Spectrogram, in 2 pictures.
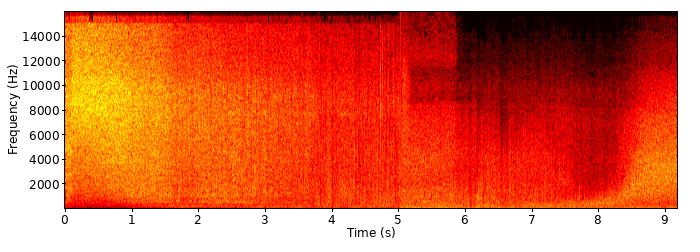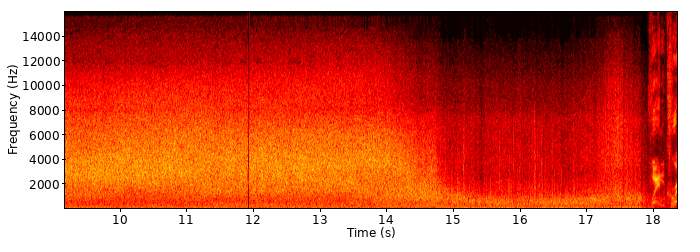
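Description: A carrier jet launches off an aircraft carrier deck with a loud, roaring, broadband blast that holds steady, surges and swells twice, then cuts off abruptly at the end.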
